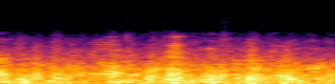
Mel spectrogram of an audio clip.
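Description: A Tokyo Metro subway train running from Iidabashi to Nishi-Funabashi rumbles steadily along the rails, a dense low-pitched roar with faint rhythmic clatter and a brief higher whine rising over it.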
